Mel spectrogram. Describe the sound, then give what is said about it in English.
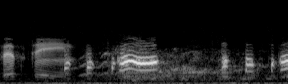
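Hens cluck in a hen house, heard over a wire: a run of short, throaty clucks surrounds a longer, wavering cackle in the middle, and more clipped clucks follow. “It's a direct wire from the hen house to my office. Now listen. Hen coop number 4, Bedelia”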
